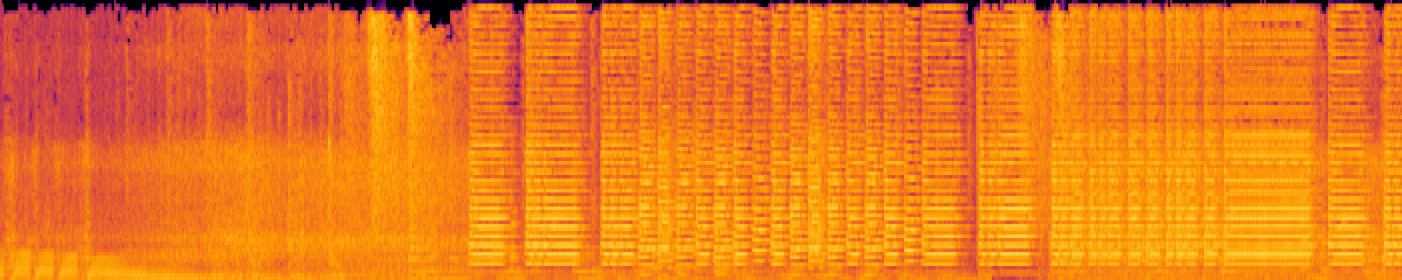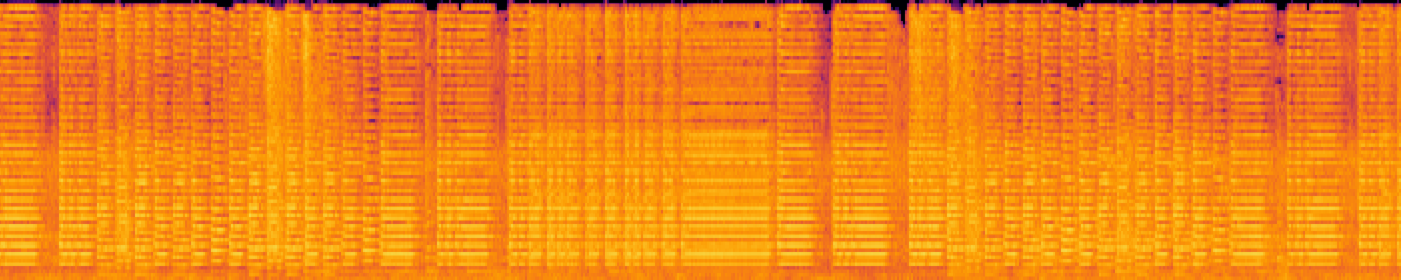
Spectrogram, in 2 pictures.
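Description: A fast tune played on multi-tone musical truck horns over a steady low thumping beat, starting about five seconds in after a falling sweep and noisy rush.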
